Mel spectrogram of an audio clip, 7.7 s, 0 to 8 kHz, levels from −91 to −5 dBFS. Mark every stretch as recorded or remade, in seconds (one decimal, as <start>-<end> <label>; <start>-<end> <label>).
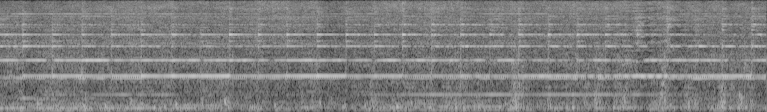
0.0-6.2 recorded; 6.2-7.0 remade; 7.0-7.7 recorded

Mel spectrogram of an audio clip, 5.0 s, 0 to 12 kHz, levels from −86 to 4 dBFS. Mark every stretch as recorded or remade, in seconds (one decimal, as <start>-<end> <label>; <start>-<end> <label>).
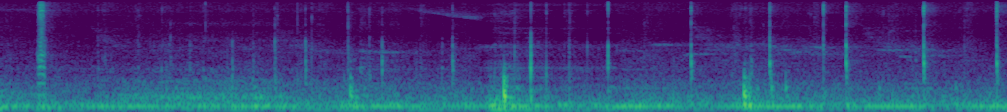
0.0-2.4 recorded; 2.4-3.1 remade; 3.1-5.0 recorded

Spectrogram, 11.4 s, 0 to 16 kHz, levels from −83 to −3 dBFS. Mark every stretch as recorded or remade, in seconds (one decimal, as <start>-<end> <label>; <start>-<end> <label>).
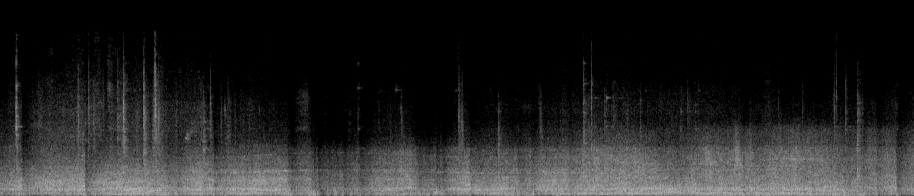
0.0-11.4 recorded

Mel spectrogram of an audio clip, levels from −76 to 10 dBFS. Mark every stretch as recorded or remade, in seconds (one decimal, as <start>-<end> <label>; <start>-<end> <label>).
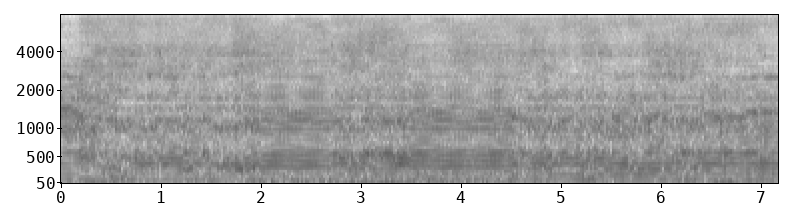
0.0-2.0 remade; 2.0-2.7 recorded; 2.7-3.5 remade; 3.5-4.5 recorded; 4.5-7.2 remade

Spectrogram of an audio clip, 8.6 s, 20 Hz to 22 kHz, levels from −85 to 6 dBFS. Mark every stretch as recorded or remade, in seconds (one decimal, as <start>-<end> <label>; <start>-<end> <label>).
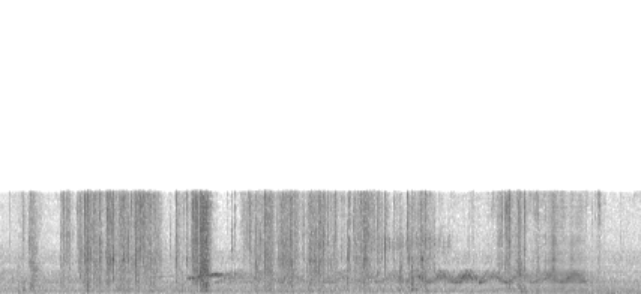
0.0-7.3 recorded; 7.3-7.8 remade; 7.8-8.6 recorded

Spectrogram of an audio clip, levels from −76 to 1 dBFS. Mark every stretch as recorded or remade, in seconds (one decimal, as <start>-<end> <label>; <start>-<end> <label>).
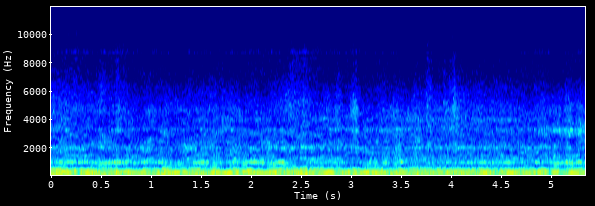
0.0-3.7 remade; 3.7-4.7 recorded; 4.7-5.3 remade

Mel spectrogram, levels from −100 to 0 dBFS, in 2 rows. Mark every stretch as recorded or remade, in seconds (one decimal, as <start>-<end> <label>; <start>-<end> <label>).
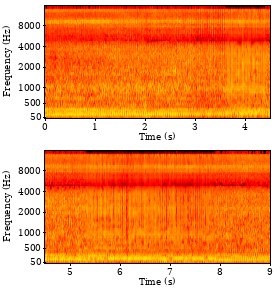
0.0-3.6 recorded; 3.6-4.4 remade; 4.4-5.3 recorded; 5.3-7.9 remade; 7.9-9.0 recorded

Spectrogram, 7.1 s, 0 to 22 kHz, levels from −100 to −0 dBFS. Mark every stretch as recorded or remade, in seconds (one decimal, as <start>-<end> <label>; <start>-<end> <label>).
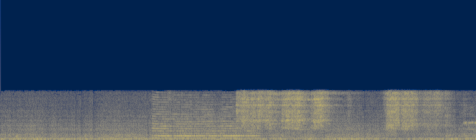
0.0-5.7 recorded; 5.7-7.1 remade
